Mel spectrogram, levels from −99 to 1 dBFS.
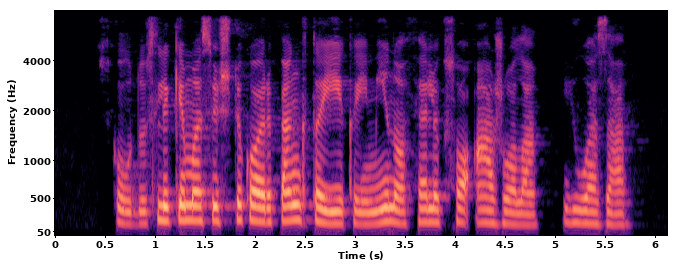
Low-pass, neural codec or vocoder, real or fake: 7.2 kHz; none; real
